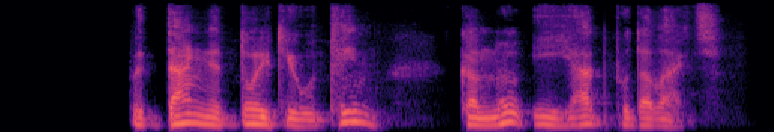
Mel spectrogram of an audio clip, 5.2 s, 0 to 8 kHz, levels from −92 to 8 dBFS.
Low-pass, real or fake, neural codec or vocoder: 7.2 kHz; fake; codec, 16 kHz, 1.1 kbps, Voila-Tokenizer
